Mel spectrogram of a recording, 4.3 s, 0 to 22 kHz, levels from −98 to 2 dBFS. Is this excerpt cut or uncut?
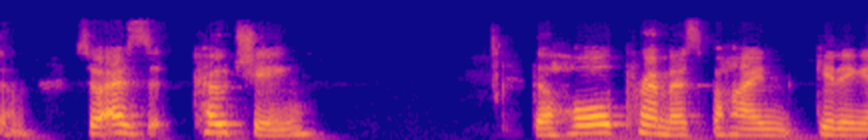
cut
